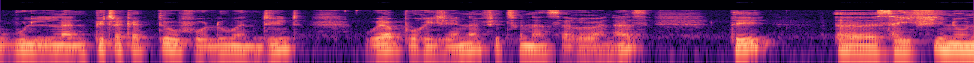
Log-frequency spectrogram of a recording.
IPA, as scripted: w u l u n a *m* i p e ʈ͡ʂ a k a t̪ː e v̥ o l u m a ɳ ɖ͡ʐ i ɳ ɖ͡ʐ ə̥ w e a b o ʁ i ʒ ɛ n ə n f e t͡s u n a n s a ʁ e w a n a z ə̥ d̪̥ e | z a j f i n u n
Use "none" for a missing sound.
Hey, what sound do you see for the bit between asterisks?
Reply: n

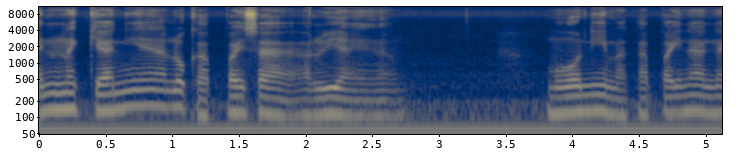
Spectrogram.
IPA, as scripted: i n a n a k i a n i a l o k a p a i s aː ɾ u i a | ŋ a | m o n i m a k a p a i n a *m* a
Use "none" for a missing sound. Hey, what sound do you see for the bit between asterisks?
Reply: n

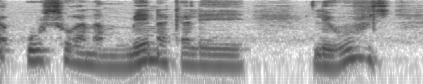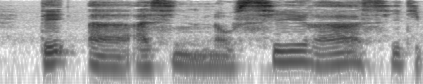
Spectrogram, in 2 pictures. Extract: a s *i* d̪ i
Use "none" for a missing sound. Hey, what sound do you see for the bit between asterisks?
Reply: i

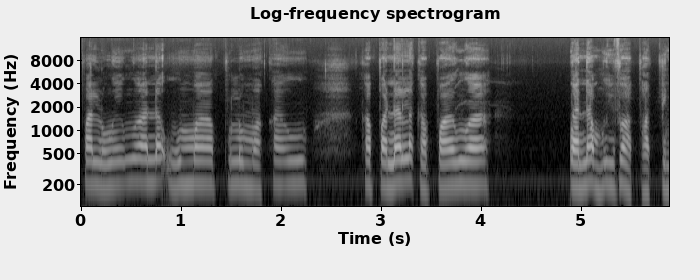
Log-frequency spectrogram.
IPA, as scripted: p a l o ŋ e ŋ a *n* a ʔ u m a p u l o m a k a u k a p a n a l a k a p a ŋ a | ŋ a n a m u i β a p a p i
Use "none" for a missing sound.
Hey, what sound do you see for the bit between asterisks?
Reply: n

